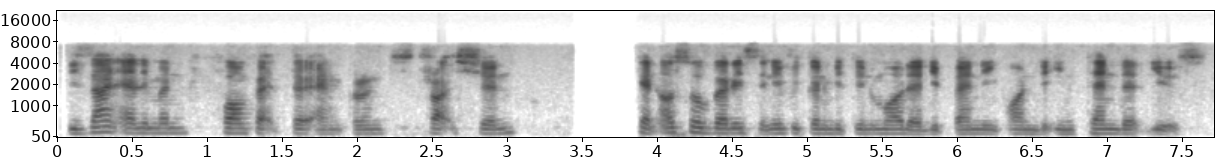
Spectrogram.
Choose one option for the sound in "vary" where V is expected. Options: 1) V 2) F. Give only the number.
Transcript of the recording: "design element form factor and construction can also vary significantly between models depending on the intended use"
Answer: 1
